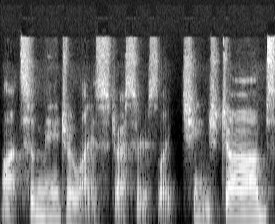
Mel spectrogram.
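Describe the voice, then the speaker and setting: A woman talks at a fairly slow pace with a medium pitch. Her tone is dark and mellow. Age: 60s. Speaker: energy healer. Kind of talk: interview. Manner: hesitant, with many fillers.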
